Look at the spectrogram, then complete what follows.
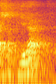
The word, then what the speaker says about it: Shapiro: professor Ilya Shapiro, né, como dizem os russos, Ilya Shapira, né, o professor Ilya Shapira, né, porque em russo o O, quando não é na sílaba tônica, ele se pronuncia como A. Então, Ilya Shapira, porque o Pi, né, o I é que é a sílaba tônica, o Pi. Então, se em português a letra Shapiro, né, mas em russo é Shapira.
